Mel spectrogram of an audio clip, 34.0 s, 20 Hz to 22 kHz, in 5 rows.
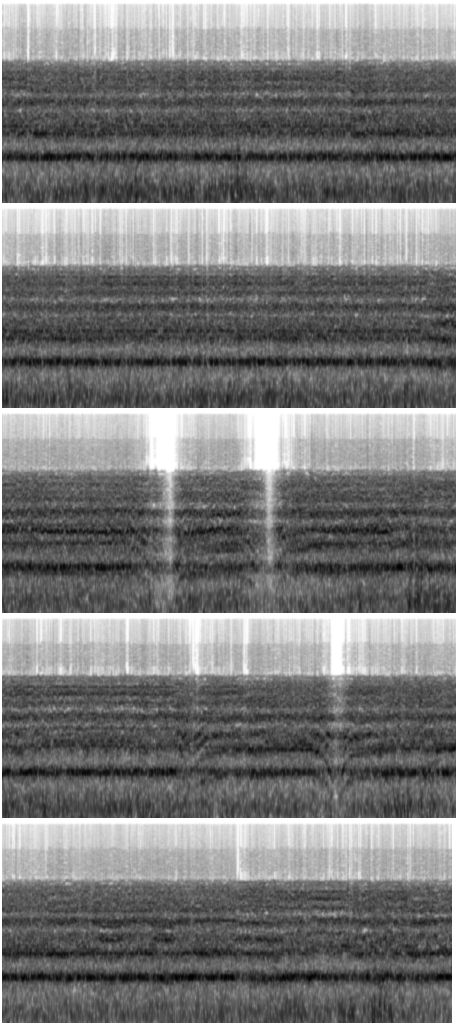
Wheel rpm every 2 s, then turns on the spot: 230, 230, 230, 230, 230, 230, 230, 190, 110, 190, 220, 200, 180, 220, 220, 220, 230.
none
